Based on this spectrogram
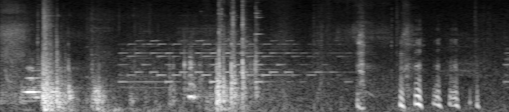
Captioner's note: cell phone rings; laughs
